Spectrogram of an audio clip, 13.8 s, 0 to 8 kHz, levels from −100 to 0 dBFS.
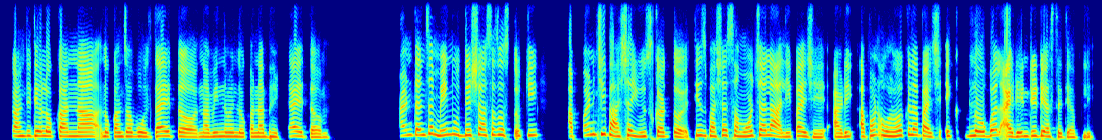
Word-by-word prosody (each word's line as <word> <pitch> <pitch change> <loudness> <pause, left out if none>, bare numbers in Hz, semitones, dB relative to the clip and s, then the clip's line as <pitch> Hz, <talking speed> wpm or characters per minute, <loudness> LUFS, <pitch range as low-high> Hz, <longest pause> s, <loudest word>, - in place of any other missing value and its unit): कारण 255 0 +1
तिथे 265 0 +1
लोकांना 245 -1 +1 0.2
लोकांचं 230 0 +1
बोलता 235 +1 +1
येतं, 230 -5 0
नवीन-नवीन 225 +1 +1
लोकांना 215 0 0
भेटता 225 +4 -3
येतं 200 -5 -2 0.9
आणि 280 +3 -4
त्यांचा 315 +5 +1
मेन 310 +1 0
उद्देश 305 +1 -1
असाच 325 +1 0
असतो 310 -5 -1
की 295 0 0 0.4
आपण 285 +7 -3
जी 360 - +5
भाषा 295 -3 +2
यूज 235 -3 0
करतोय, 230 -6 +1
तीच 290 -2 -1
भाषा 260 +3 +1
समोरच्याला 275 +3 +1
आली 220 -3 0
पाहिजे, 215 -7 0
आणि 220 +3 +1
आपण 255 +6 +1
ओळखलं 280 +4 +2
पाहिजे. 230 -7 0
एक 250 - -9
ग्लोबल 270 +2 +2
आयडेंटिटी 245 +4 +2
असते 225 -3 -1
ती - - 0
आपली. 185 -3 -4
245 Hz, 160 wpm, -23 LUFS, 225-280 Hz, 0.9 s, जी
